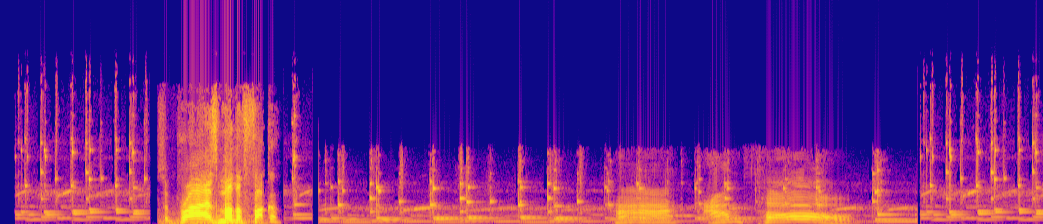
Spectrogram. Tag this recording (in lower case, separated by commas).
speech, music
